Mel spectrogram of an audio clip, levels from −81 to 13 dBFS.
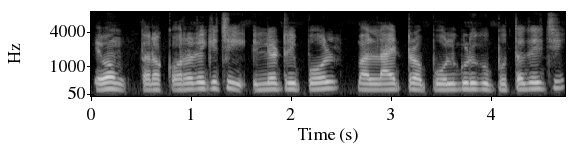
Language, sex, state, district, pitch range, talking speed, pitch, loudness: Odia, male, Odisha, Khordha, 160-180 Hz, 165 wpm, 170 Hz, -17 LUFS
